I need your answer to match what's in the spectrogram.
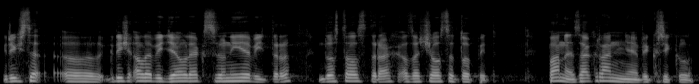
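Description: A man's voice: mid-range voice, steady tone. Young man, hesitant Bible reading and casual reflection, mid-range voice. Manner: hesitant, many fillers and self-corrections. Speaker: youth speaker sharing a Bible verse.

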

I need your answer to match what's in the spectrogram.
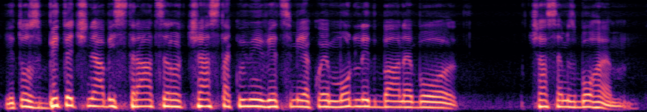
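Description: A man voicing a menacing male lion who shouts discouraging taunts. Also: fairly high pitch, no echo, studio quality, pitched above the performer's own voice, lightly acted. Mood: taunting.

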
